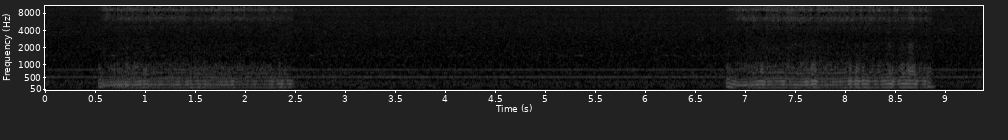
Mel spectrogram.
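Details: Sleeping dog snoring like a log: two long, rumbling, fluttery snores on breathing in, about six seconds apart, with a steady hum behind; snoring.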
